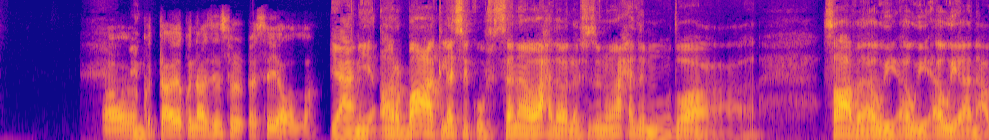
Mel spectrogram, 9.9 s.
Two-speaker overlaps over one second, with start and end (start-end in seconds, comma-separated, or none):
none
